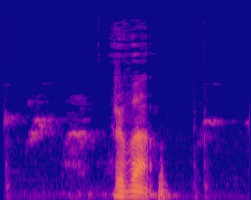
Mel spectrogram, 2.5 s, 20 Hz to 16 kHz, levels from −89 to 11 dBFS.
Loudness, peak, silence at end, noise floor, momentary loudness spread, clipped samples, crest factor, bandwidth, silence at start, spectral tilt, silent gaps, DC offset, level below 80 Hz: -25 LUFS; -6 dBFS; 0.8 s; -54 dBFS; 24 LU; under 0.1%; 24 dB; 11 kHz; 0.3 s; -8 dB/octave; none; under 0.1%; -48 dBFS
